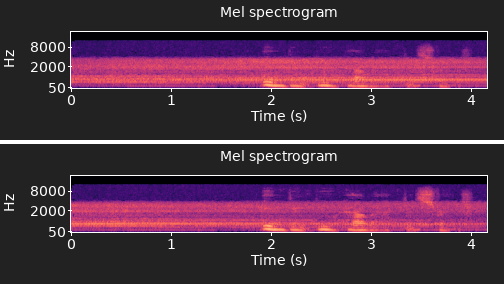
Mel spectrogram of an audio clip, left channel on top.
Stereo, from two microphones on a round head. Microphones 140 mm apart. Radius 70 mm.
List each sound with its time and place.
1.9 s a woman speaking: 35° right (ahead or behind); by 4.1 s 45° right (ahead or behind)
